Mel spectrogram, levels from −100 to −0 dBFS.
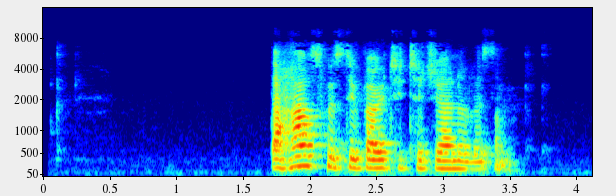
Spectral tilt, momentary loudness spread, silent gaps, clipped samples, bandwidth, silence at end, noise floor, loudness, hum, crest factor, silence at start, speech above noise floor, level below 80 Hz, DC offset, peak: -6.5 dB/octave; 17 LU; none; under 0.1%; 7.4 kHz; 0.6 s; -72 dBFS; -22 LUFS; none; 24 dB; 1.7 s; 50 dB; -62 dBFS; under 0.1%; -2 dBFS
